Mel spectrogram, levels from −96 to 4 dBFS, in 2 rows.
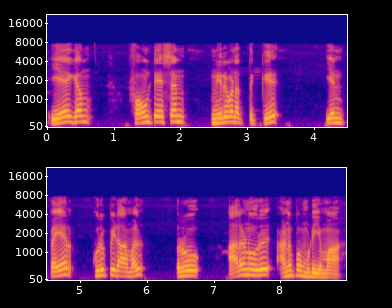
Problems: none marked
